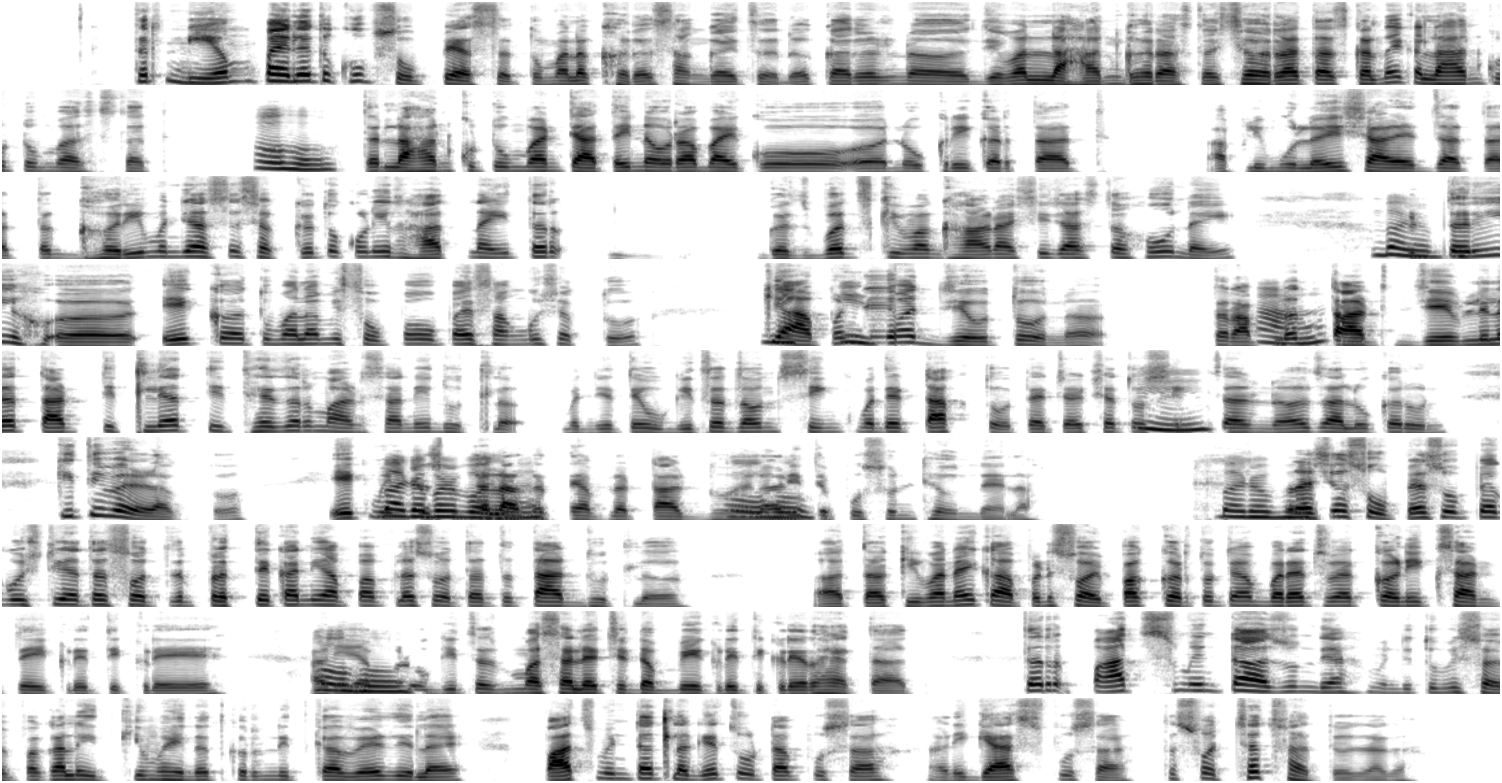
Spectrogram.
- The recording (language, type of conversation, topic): Marathi, podcast, अन्नसाठा आणि स्वयंपाकघरातील जागा गोंधळमुक्त कशी ठेवता?
- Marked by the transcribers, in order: other noise; tapping; yawn; in English: "सिंकमध्ये"; in English: "सिंकचा"; other background noise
